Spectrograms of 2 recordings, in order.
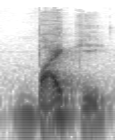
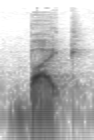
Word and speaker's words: bike: here it is not biky but simply bike it is not noty it is simply note so you see the letter e at the end of the word is silent three things to remember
